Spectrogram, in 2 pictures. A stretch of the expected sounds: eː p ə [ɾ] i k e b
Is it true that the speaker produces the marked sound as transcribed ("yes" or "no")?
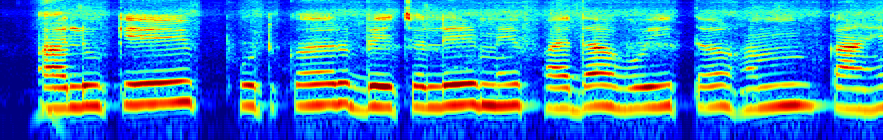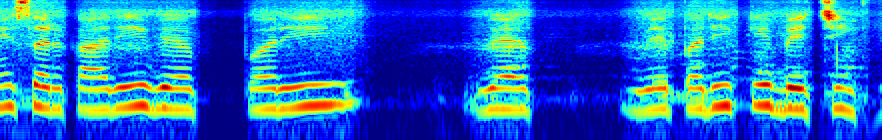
yes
